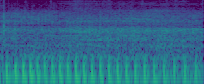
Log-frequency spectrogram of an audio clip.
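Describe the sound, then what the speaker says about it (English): A Royal Enfield motorbike engine chugs in a steady, low, rapid pulsing thump, close and continuous for a couple of seconds, with no talking over it. "The chug of that engine."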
